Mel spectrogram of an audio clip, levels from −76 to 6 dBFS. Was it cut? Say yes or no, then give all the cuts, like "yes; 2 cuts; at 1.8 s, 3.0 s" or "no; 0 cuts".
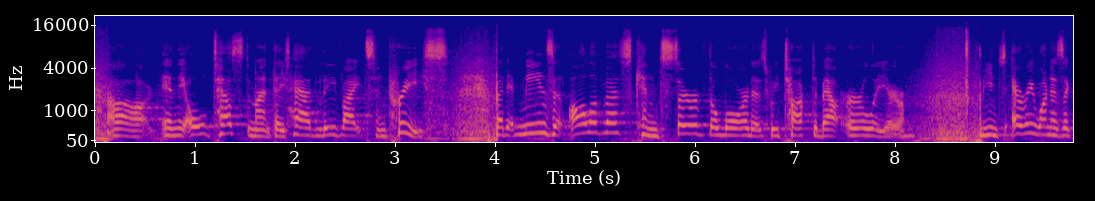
yes; 1 cut; at 1.9 s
